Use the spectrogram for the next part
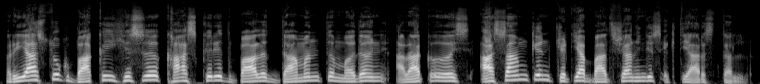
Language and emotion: Kashmiri, neutral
